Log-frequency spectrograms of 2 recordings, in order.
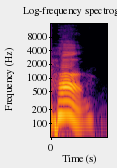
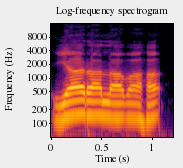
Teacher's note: ह को आप बोलोगे तो स्वरतंत्रियों के बीच से हवा निकलती है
